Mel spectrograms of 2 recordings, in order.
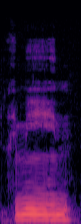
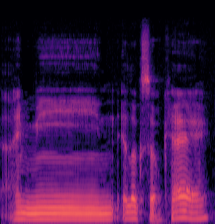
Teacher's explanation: notice that rising intonation on it.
